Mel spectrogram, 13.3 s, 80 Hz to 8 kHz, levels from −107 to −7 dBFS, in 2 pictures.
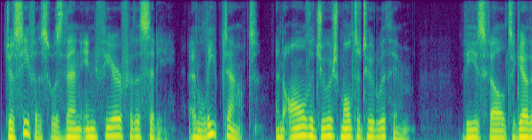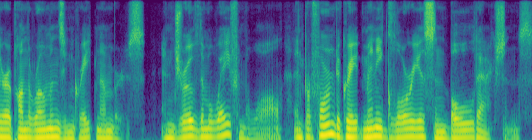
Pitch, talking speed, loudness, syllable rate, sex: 115 Hz, 195 wpm, -17 LUFS, 5.4 syllables/s, male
